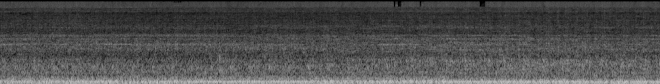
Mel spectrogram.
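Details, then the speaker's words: 1955 Ford Fairlane Crown Victoria V8 with Edelbrock carb and front pusher fan, idling, heard at the front with hood open then at the rear; deep even rumble, steady pulse, no misses or ticks; normal healthy idle. "good. Slip around to the back, maybe hear it a little bit better now. Like I said, no crazy exhaust, just a nice little deep throaty exhaust note."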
